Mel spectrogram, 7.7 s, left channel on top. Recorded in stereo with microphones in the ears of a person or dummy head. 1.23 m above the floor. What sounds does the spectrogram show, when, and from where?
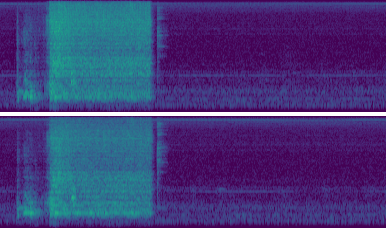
0.3 s a toilet flushing: 35° left (ahead or behind), 0.9 m
3.1 s cutlery clinking: 35° right (ahead or behind), 1.3 m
